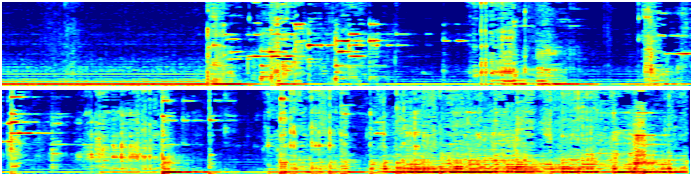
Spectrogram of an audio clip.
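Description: Glass cracks, crunches and shatters under heavy pressure.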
